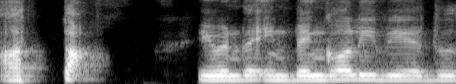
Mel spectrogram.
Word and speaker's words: Atta: Anatta means in Pali language that they cannot pronounce Atma, that is pronounced as Atta.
